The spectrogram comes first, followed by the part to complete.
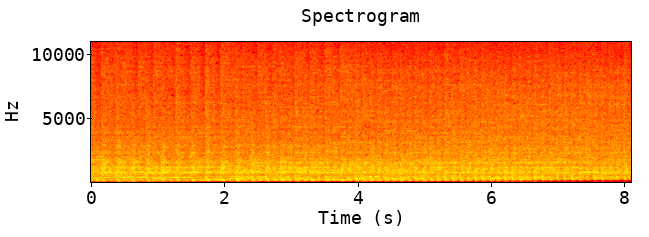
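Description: Techno playing in a DJ mix, with the bass filtered out so only the percussion and synths above the low end are heard: a breakdown before the kick and bass return.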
